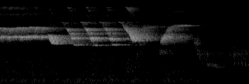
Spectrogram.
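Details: A relaxed Belgian canary perched at a kitchen sink sings a bright, high, continuous warble of rapid rolling trills and sweeping notes, fading out at the end.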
